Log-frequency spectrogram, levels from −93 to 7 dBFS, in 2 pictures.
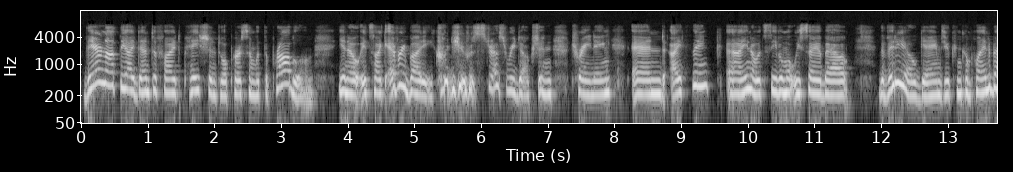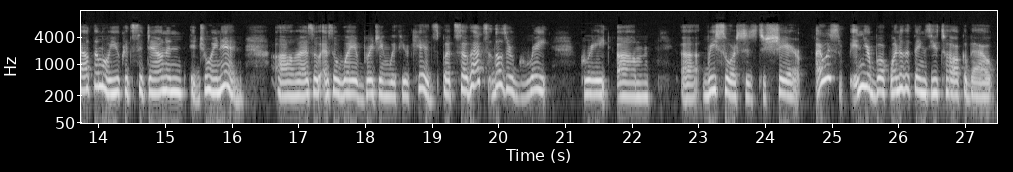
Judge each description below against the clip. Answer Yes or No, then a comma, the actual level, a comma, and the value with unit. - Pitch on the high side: Yes, high, 235 Hz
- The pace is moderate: Yes, average, 185 wpm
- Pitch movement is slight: No, average, 3.1 semitones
